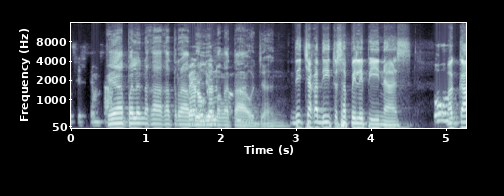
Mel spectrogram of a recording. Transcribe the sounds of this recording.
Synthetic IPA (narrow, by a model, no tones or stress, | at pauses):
kɐjaːpɐlanɐkaːkɐt̪ɾaːbɪljʊŋmɐŋat̪aːʔod͡ʒa̰nɪnd̪ɪt͡ʃɐkad̪iːt̪o̞sɐpɪlɪpiːnɐs | mɐɡ̚ka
